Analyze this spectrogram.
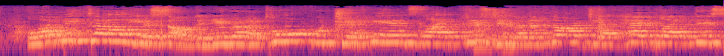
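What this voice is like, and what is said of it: Brooklyn accent. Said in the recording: “Brooklyn. My father was from Brooklyn. That's how I got this accent.”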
